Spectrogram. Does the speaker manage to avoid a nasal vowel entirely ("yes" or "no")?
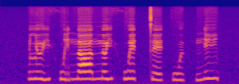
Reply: yes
